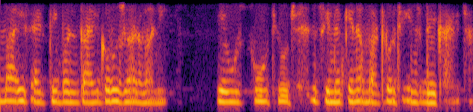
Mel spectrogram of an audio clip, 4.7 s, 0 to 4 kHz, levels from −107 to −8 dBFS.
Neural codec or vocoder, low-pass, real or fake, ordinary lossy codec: none; 3.6 kHz; real; none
